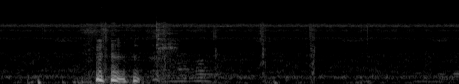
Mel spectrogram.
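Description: Crickets chirping steadily. About a second in, a person's voice makes a short sound that is the loudest thing heard.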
